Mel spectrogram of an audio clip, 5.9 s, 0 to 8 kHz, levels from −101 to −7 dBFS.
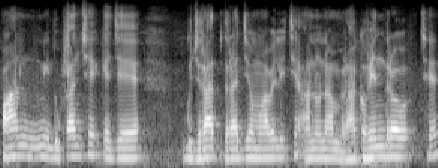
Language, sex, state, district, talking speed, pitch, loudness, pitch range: Gujarati, male, Gujarat, Gandhinagar, 135 wpm, 125 Hz, -19 LUFS, 120-140 Hz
